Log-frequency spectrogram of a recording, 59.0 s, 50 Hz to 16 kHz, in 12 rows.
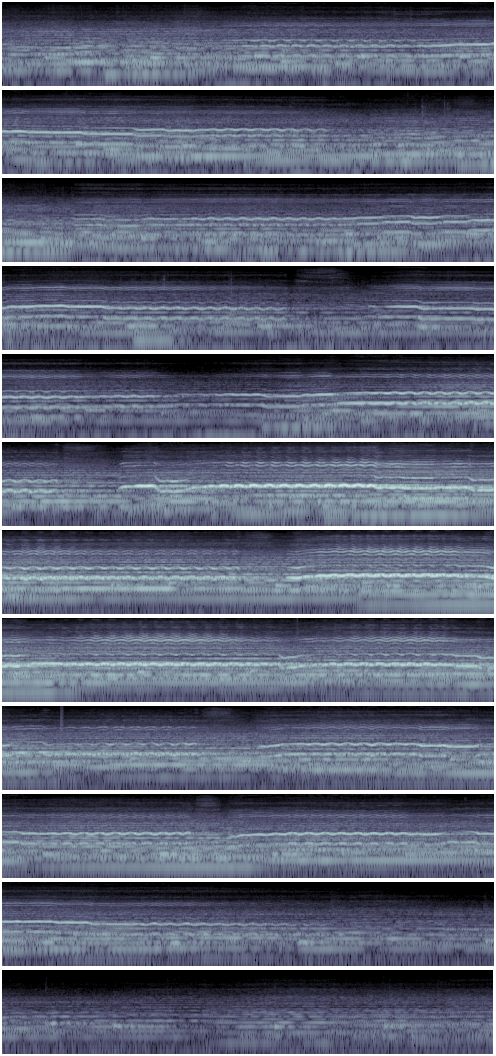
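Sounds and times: operatic singing: 0.0s - 59.0s.

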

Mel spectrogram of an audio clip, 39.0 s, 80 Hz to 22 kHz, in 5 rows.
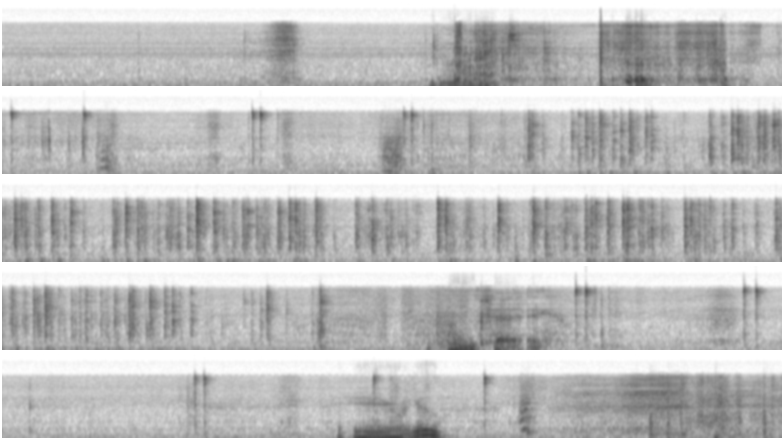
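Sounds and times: typing on a computer keyboard: 10.3s - 10.5s, 11.8s - 26.7s, 29.1s - 29.5s, 33.0s - 33.3s.

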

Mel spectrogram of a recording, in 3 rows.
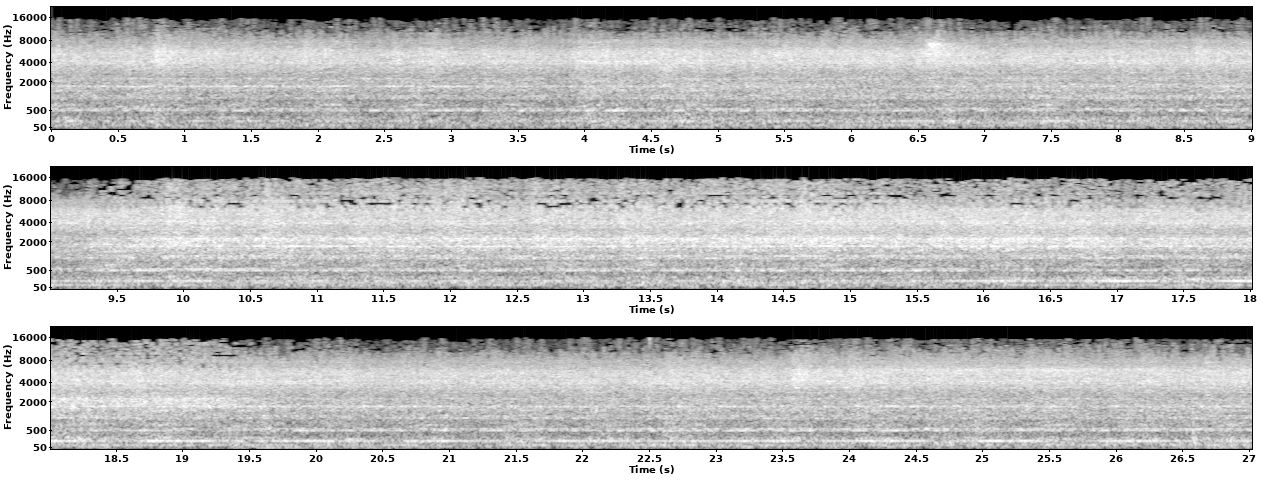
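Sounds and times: machine running with low hum: 0.0s - 27.0s.

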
